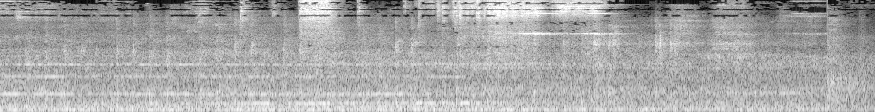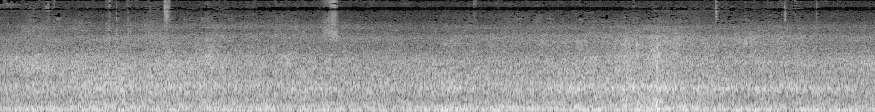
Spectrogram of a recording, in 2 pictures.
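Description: Electric passenger train moving on the tracks: steady rumble of wheels on rail, with a set of steady whining tones over the first few seconds and a brief high squeal about seven seconds in. The sound eases off a little after about ten seconds.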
